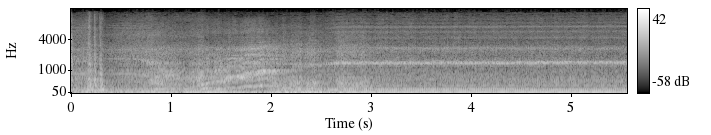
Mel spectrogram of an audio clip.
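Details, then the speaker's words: Jeep with NAG1 (722.6) automatic at idle, heard from the driver's seat: steady high-pitched whine when shifted into drive or reverse; cause found on teardown was a stripped pump stator where it fits into the torque converter. "I'm sure you can hear that little high-pitched whining noise. Now I'm going to go into drive."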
